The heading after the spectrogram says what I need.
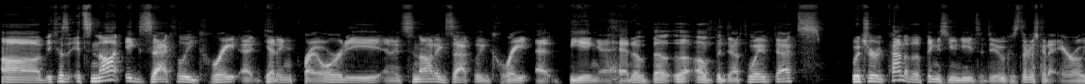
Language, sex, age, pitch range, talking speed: English, male, 30-49, 100-130 Hz, 215 wpm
